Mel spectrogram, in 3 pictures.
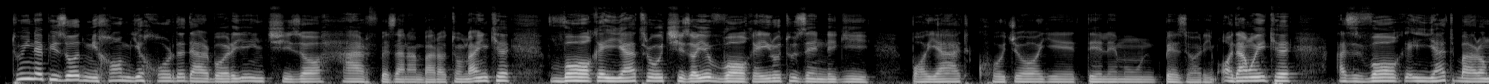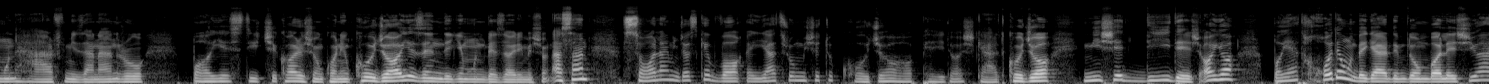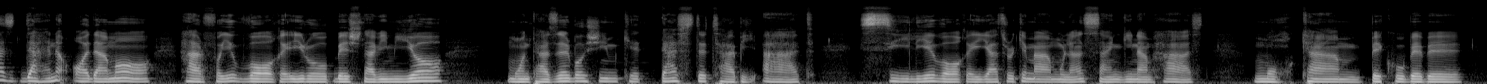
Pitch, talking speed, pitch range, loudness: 135 Hz, 110 wpm, 120-160 Hz, -22 LUFS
